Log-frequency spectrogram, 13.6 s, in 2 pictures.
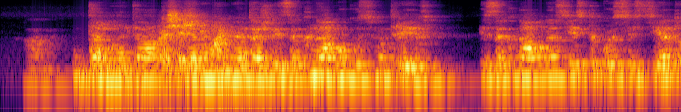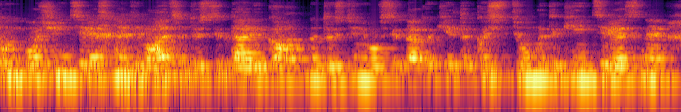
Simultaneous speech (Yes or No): Yes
